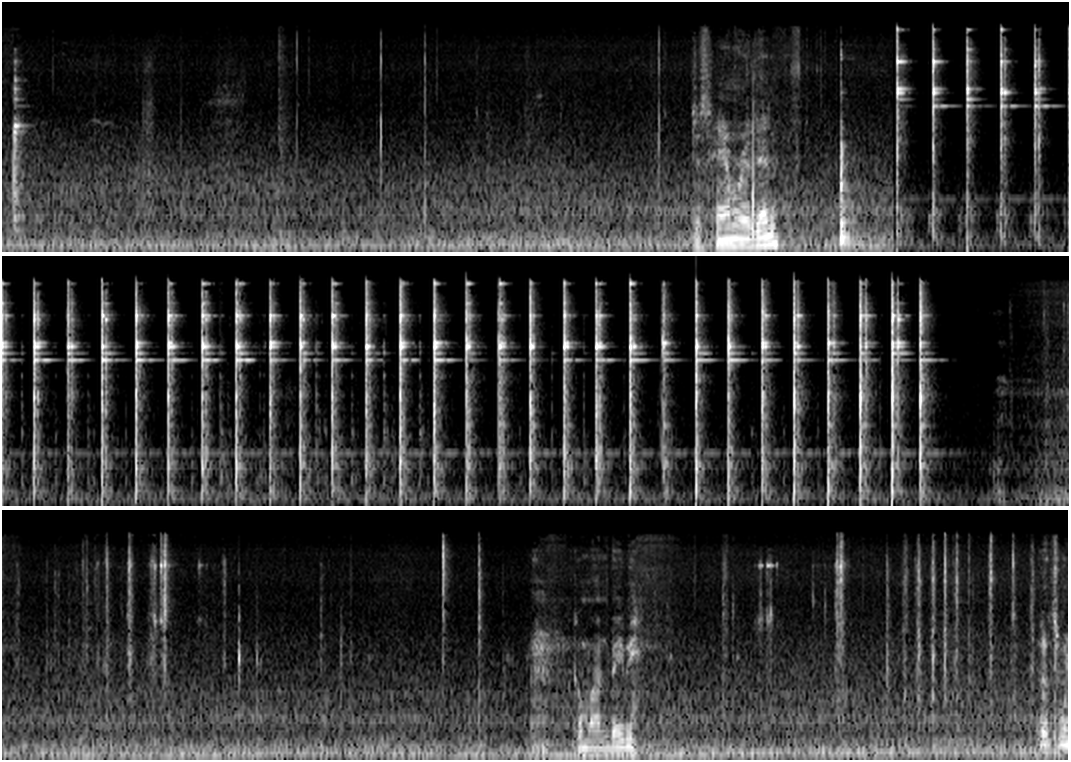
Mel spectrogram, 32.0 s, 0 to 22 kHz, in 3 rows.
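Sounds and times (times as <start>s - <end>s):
hammer blows on metal: 8.9s - 20.2s.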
